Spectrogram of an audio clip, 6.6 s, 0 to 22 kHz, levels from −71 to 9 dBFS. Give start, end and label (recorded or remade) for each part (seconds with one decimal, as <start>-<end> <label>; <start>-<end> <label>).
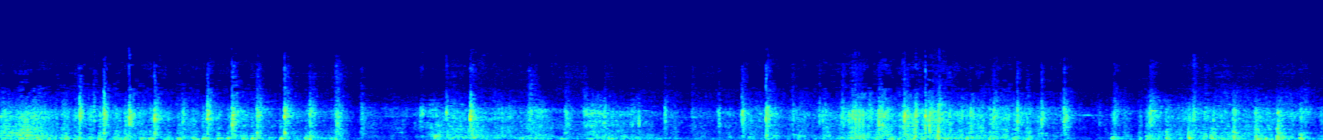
0.0-1.3 recorded; 1.3-3.7 remade; 3.7-5.7 recorded; 5.7-6.6 remade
